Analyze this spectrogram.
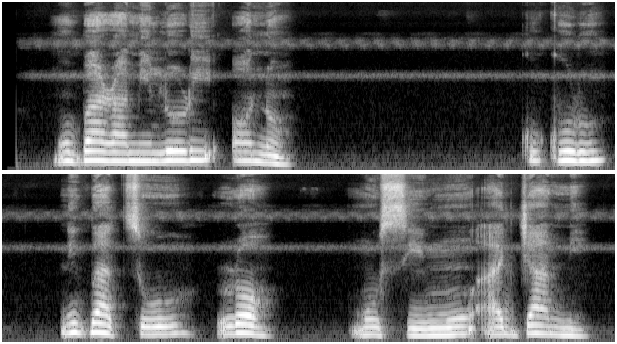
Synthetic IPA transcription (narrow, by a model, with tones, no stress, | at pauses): mo˧ba˦ɾa˧mĩ˧lo˦ɾi˦ɔ˦˨nã˨ | ku˦ku˦ɾu˦ | nĩ˦ɡ͡ba˦˨to˨˦ɾɔ˦˨ | mo˧si˨mũ˨˦a̰˧d͡ʒa˦mĩ˧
